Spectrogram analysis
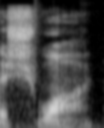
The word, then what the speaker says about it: schwa: The schwah which is represented phonetically as schwra is that relaxed central uh sound like the a in about uh exactly the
